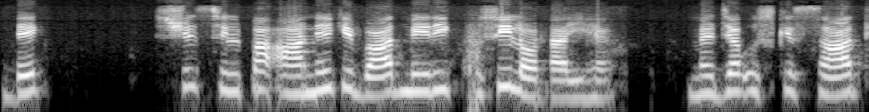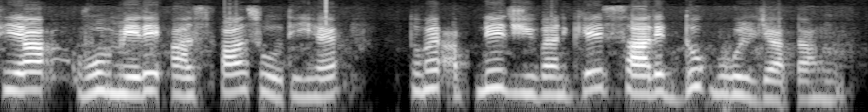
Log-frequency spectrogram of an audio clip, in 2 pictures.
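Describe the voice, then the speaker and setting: A woman's voice: medium pitch, normal speed, highs cut off, natural voice. A woman voicing a shy, lovestruck young male student who talks earnestly and defensively.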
